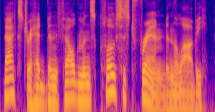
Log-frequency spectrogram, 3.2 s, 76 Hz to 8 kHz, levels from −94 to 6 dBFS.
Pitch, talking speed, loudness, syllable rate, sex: 110 Hz, 165 wpm, -16 LUFS, 4.3 syllables/s, male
